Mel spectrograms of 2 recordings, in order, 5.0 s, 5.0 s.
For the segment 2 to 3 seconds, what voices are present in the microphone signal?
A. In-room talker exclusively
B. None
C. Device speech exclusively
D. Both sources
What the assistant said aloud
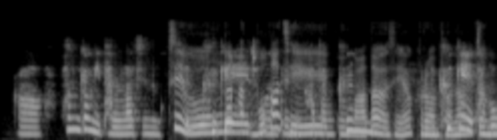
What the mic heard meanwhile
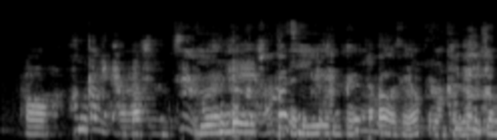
C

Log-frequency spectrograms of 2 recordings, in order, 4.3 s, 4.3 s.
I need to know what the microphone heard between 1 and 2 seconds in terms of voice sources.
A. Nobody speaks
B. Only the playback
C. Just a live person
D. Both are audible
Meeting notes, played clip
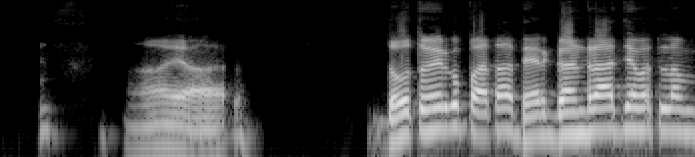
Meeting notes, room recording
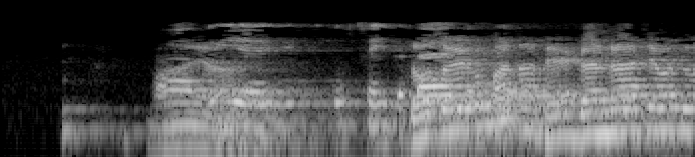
D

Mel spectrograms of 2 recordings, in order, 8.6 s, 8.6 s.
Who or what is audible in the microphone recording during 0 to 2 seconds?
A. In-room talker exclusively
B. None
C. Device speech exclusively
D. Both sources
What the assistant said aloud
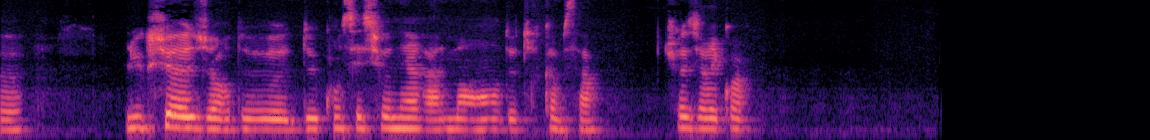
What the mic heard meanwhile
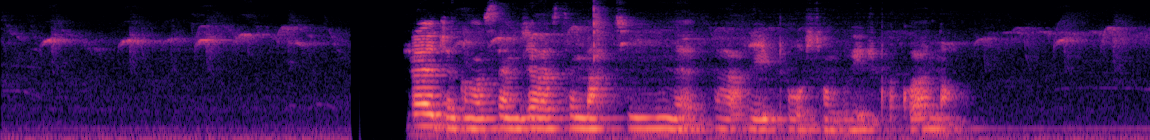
B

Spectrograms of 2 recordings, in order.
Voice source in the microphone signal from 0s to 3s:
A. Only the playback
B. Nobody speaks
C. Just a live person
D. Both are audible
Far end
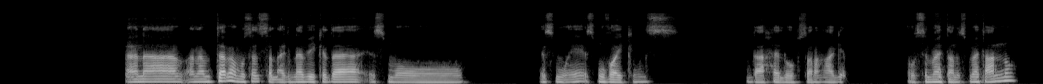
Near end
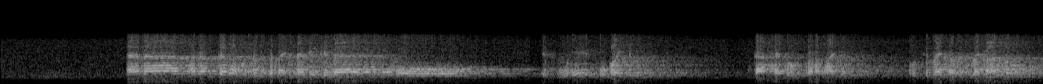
A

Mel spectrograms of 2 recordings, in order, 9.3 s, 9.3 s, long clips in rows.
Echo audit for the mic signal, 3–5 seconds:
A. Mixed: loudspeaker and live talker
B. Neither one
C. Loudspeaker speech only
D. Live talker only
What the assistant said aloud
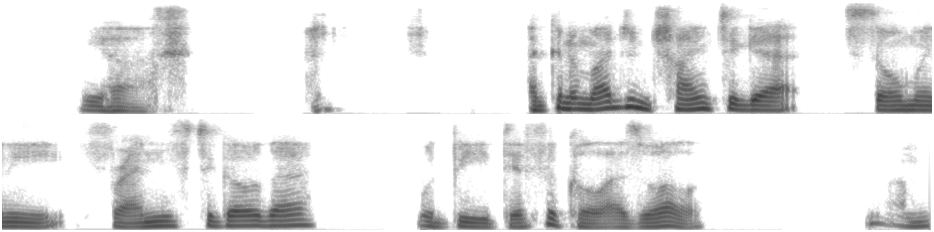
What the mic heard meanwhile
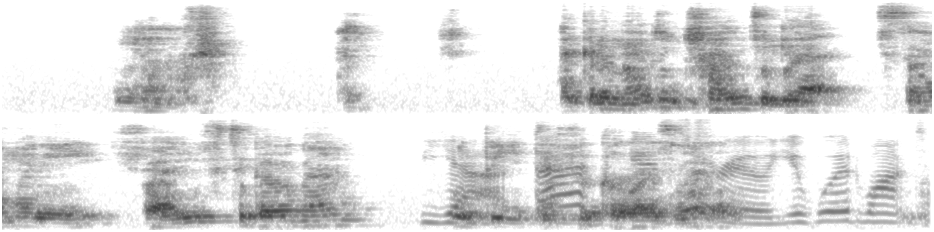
C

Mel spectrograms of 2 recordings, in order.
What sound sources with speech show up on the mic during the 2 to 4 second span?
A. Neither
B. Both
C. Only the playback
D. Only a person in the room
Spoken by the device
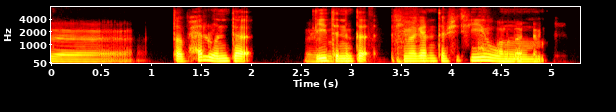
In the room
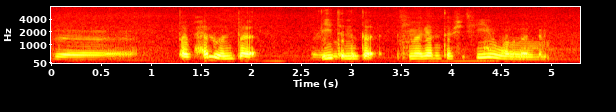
C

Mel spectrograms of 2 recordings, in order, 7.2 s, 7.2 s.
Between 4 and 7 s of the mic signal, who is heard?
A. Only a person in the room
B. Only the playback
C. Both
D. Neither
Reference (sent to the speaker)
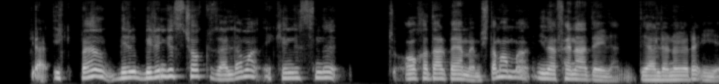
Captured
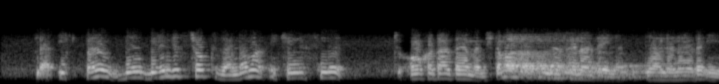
C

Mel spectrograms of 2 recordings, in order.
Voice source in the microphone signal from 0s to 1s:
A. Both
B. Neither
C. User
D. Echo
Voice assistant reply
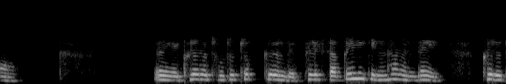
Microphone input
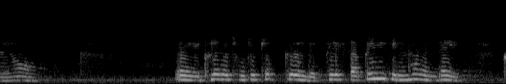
D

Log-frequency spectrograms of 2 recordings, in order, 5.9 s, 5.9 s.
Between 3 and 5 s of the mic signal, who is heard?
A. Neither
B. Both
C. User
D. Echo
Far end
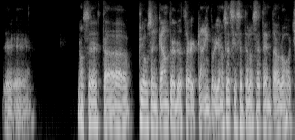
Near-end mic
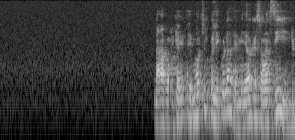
C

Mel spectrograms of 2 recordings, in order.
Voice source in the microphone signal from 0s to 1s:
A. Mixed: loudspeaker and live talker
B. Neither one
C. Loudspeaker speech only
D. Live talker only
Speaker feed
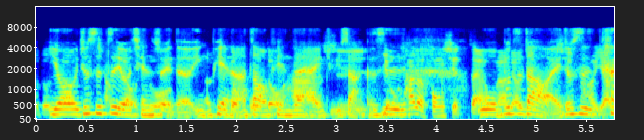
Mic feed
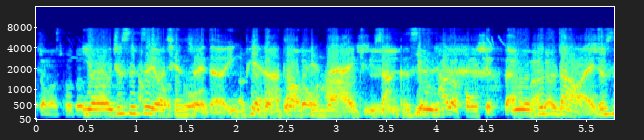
C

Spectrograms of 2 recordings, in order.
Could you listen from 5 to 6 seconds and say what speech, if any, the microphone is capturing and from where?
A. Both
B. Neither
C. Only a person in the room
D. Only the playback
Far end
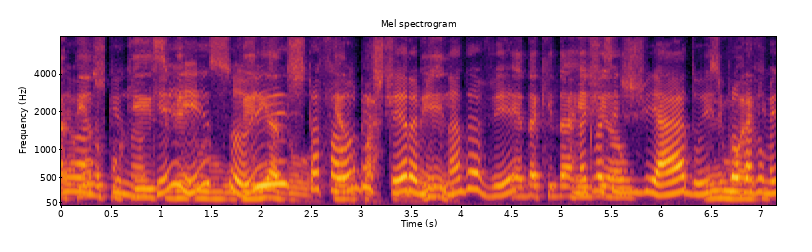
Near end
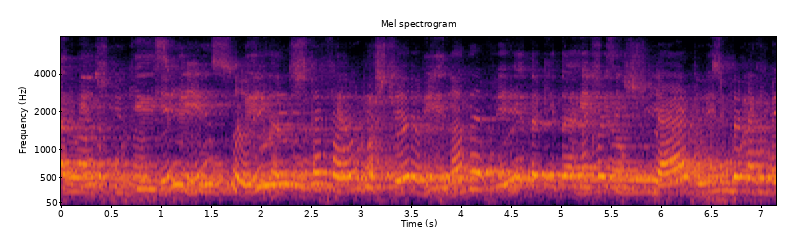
D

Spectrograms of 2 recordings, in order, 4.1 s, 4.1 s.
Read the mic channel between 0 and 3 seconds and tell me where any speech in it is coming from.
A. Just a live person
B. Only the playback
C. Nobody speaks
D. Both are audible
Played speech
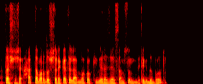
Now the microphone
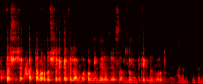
D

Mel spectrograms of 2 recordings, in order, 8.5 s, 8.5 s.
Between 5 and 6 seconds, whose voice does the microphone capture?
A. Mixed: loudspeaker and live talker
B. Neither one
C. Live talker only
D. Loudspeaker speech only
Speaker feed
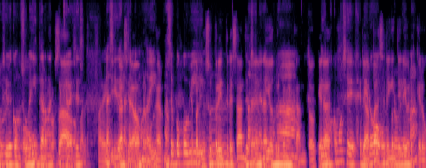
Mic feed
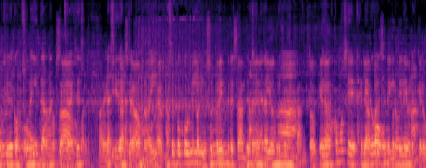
D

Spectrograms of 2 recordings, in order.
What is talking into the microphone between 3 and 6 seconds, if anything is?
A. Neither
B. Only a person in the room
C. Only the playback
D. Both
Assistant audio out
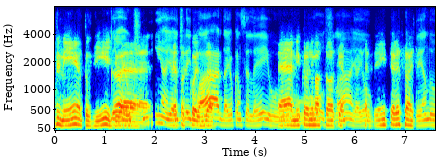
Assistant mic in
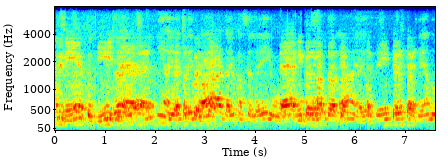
C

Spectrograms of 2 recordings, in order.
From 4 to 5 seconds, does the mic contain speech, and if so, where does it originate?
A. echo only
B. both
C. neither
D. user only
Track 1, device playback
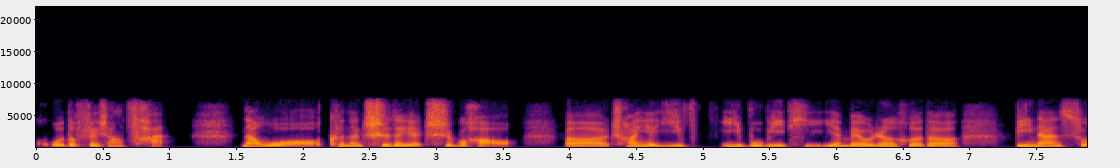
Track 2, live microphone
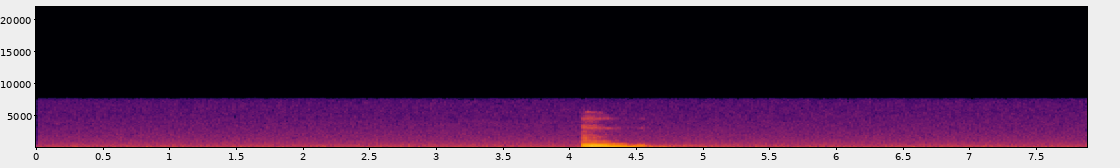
D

